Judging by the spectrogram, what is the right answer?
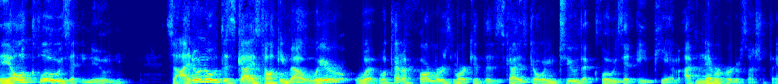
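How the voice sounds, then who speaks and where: Very fast, a man with a fairly high pitch and lively intonation talks. His voice is somewhat breathy, and his loudness swings widely. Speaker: YouTube reaction commentator. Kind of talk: reaction video commentary. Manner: hesitant with filler words.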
